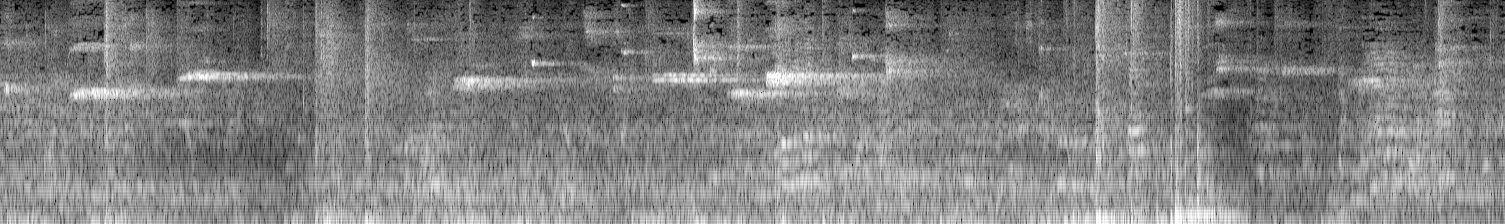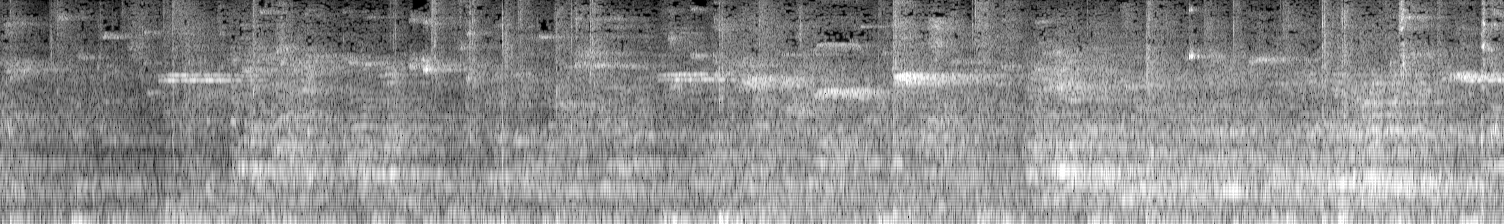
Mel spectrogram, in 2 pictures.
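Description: Volleyball being played in a large gym: sneakers squeak in short high chirps on the hardwood court, the ball smacks off hands and the floor, and players' voices echo through the hall. The loudest hit comes about eleven seconds in.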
